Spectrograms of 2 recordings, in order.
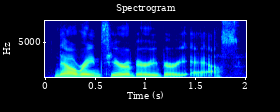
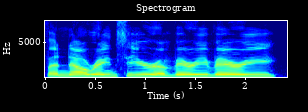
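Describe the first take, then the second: First: Said in the usual way. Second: Loud, higher, teasing recital; Hamlet reciting verse. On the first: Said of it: "was an ass would have rhymed". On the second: Acted. Hamlet recites his rhyme to Horatio, loud and teasing. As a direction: hold back the last word with a smirk.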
